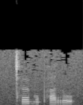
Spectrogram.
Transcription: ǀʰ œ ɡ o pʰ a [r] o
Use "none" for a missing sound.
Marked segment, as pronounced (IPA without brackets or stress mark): r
